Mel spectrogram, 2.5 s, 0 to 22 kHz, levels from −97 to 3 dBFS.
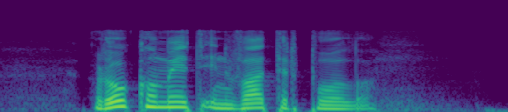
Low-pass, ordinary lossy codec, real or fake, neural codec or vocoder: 7.2 kHz; none; real; none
